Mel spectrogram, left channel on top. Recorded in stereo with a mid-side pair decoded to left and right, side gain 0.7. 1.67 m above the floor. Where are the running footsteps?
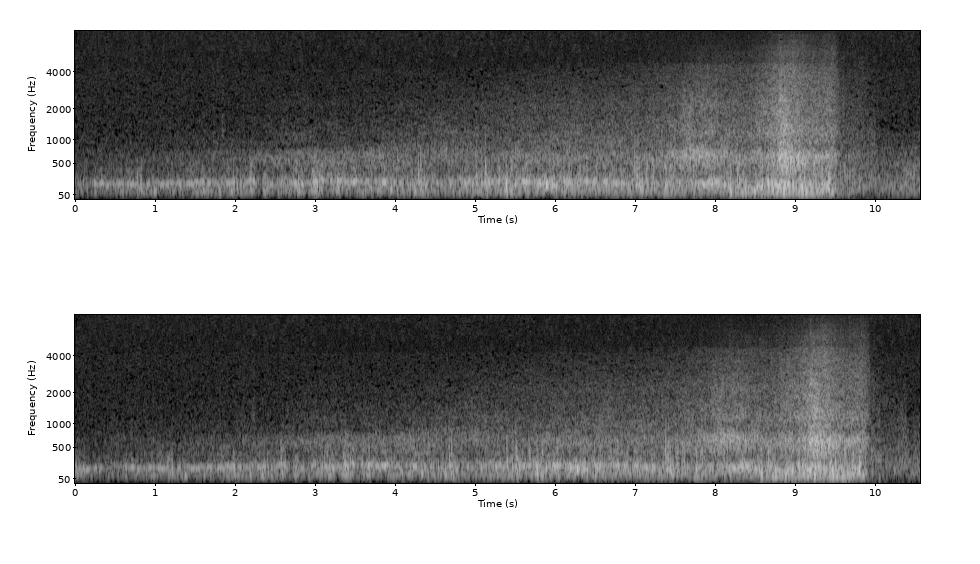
I don't hear running footsteps.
